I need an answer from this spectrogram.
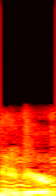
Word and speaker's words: Hebert: Now I've decided, rather than the French pronunciation that I went by for a couple of years. My daughters and I are at a school of performing arts, and you know, I've been saying Hebert.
